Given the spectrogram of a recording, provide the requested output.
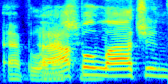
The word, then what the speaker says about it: Appalachian: Appalachian State, exactly. Appalachian State. We have a saying here in the South that if you say Appalachia, I'm going to throw an Appalachia.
